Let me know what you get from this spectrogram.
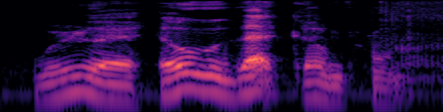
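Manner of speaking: ordinary talk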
